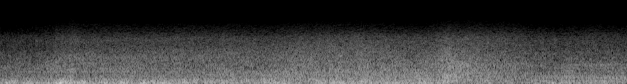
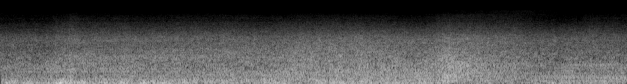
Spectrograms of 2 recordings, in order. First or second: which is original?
first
